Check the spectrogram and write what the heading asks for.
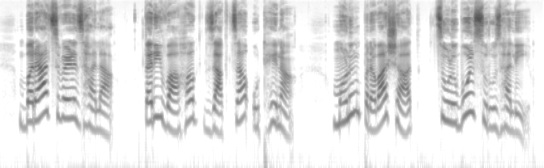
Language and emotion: Marathi, neutral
